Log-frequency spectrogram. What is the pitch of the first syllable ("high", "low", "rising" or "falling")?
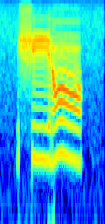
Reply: low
